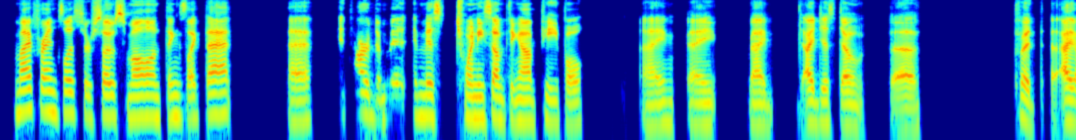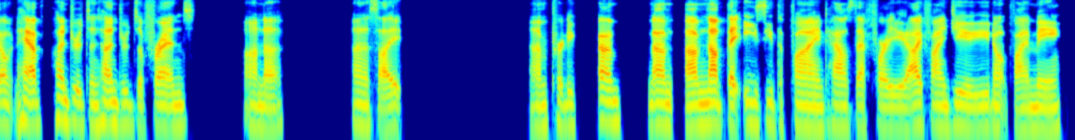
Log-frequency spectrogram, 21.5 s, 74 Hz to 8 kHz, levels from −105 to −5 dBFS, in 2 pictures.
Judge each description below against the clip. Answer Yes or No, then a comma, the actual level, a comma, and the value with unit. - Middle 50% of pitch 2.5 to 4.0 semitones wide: No, average, 4.7 semitones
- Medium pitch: No, low, 125 Hz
